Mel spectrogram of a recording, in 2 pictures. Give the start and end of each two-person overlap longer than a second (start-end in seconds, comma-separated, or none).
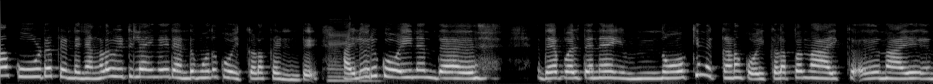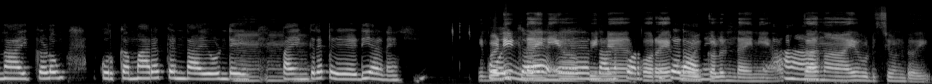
14.2-16.4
